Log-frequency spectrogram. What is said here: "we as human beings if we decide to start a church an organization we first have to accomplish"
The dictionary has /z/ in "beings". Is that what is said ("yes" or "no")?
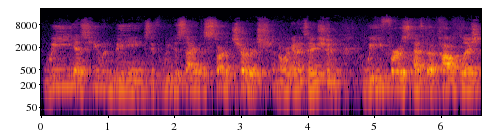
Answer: yes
